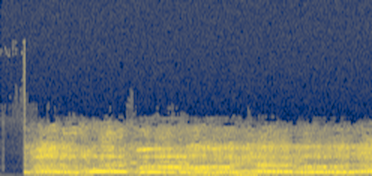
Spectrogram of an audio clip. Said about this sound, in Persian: این فریادهای مردم کشمیر در حمایت از جمهوری اسلامی و محکوم کردن جنایات اسرائیل و آمریکا در حمله به ایران است.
